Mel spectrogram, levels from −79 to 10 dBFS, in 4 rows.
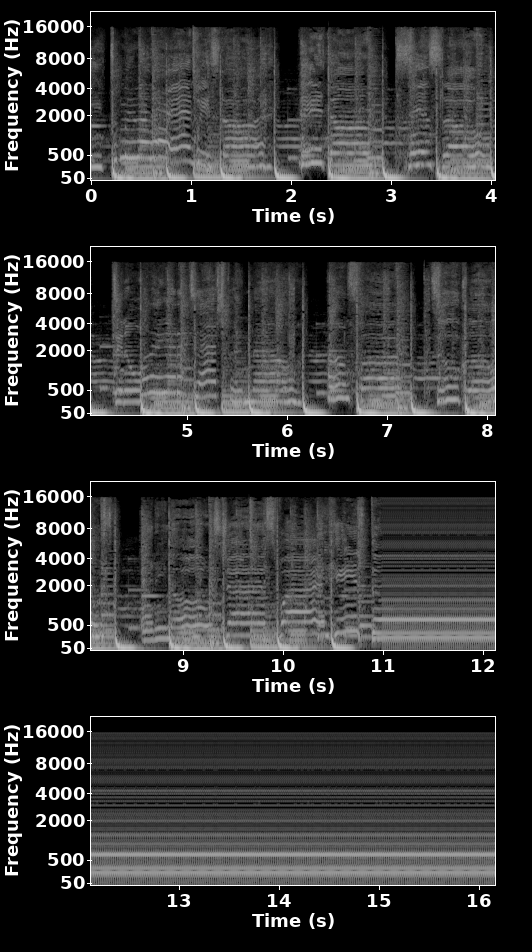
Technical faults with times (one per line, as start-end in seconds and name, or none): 11.00-16.16 system hang loop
